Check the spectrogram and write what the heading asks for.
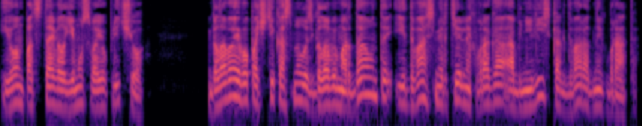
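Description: A man narrating an adventure novel in an expressive, dramatic reading style. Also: mid-range voice, moderate pace, dry recording, studio quality. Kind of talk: audiobook narration.

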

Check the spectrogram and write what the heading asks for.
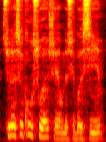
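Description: A man voicing a calm, mildly mocking gentleman who speaks unhurried and polite in an audiobook reading. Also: medium pitch. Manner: smooth, unhurried, politely ironic.

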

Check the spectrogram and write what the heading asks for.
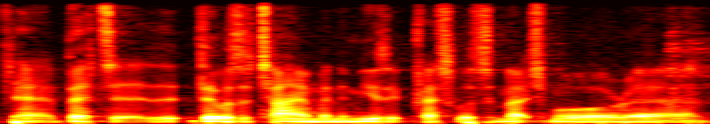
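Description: A man's voice: sits low, level tone, moderate pace, a little hiss or hum. A man speaking on a panel discussion, thinking aloud with frequent restarts and fillers, once losing his thread. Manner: hesitant, many restarts and fillers, loses thread. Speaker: panelist, music magazine writer. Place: conference hall panel.

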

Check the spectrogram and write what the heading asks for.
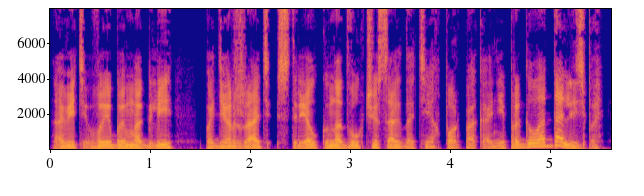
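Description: An eccentric male hatter argues in a lifted, sing-song voice, gloomy and contrary, as a man reads him aloud. His pitch rises and falls a lot. The sound is close and dry. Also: expressive, moderate pace, no room sound. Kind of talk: audiobook character reading.

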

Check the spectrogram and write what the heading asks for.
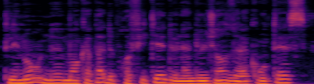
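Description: A man narrating a classic novel for an audiobook, his reading measured and steady. His voice is very husky and breathy, with a warm, dark tone at a middle pitch.

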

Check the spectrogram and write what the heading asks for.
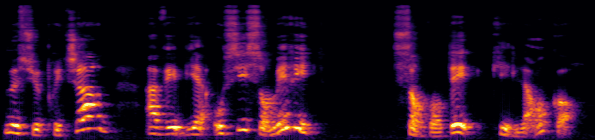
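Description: Slow, lively woman reading a novel. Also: medium pitch. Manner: lively expressive reading, voicing each character. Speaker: audiobook reader. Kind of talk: scripted narration of a classic novel.

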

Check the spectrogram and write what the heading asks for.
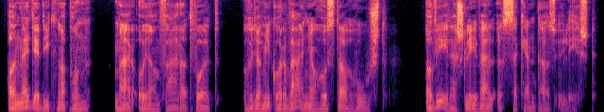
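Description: A man from Hungary narrating a science fiction audiobook in a measured, even storytelling manner. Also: deep voice, dry recording, clean studio sound. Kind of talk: scripted narration.

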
